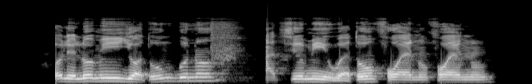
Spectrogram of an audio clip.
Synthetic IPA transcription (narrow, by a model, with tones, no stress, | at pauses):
o˧le˨lo˦mĩ˧˦i˧jɔ˨to˨˦ŋ̩˦ɡ͡bo˦nãː˦ | a˨ti˧o˧mĩ˧i˨wɛ˨to˨˦n̩˦fɔ˧ɛ˧nũ˧fɔ˧ɛ˧nũ˧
